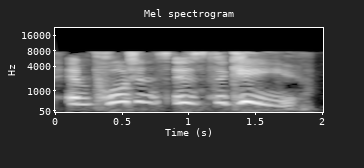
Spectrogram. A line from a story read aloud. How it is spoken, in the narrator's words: Fox exclaims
